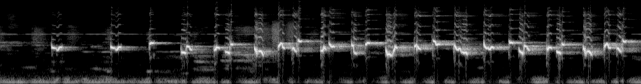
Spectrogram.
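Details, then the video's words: Sooty-headed bulbul singing persistently at night in the rapid 'ropel' style, recorded as a training recording for birds in night contests; clear whistled two- and three-note phrases, rising then dropping, repeated in a brisk run over a steady low hum. "burung trucukan ropel ngotot dimalam hari cocok buat masteran ropel malam"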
